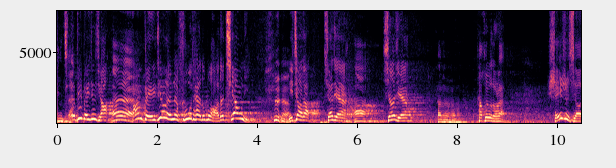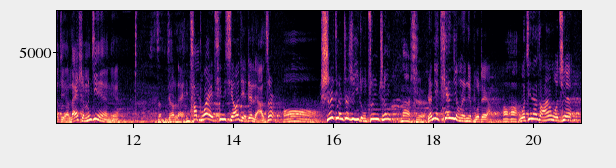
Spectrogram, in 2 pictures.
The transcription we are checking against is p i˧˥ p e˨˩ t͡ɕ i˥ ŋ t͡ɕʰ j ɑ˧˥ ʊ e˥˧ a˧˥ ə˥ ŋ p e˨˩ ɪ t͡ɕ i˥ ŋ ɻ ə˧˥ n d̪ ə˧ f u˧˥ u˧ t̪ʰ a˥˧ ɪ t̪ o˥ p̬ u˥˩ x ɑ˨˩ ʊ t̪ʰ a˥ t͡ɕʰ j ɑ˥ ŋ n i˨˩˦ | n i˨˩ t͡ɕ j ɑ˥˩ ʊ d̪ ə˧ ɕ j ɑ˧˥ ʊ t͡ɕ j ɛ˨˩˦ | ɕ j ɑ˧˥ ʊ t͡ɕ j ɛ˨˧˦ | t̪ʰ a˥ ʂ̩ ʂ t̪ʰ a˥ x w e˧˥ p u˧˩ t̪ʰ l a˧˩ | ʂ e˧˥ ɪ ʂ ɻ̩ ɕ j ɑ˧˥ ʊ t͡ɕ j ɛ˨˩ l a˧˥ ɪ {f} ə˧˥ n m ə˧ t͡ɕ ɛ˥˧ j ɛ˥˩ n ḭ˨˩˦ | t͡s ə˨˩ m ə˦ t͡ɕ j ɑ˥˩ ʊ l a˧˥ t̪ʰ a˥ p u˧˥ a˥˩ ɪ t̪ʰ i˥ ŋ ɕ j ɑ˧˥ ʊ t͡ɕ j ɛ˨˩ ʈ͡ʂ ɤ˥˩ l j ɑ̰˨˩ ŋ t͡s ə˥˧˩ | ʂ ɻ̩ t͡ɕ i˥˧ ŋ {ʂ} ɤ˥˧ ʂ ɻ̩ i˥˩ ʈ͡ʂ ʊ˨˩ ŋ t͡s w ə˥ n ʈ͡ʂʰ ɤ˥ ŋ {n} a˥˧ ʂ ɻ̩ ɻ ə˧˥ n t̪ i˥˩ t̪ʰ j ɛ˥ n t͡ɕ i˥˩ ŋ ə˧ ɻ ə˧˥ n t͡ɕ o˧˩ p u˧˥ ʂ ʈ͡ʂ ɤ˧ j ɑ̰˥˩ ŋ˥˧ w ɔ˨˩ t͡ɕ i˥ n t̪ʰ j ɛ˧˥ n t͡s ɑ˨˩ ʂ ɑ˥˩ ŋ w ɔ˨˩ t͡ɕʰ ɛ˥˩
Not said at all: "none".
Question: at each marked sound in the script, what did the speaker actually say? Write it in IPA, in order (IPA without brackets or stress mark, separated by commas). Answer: ʂ, ʈ͡ʂ, n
